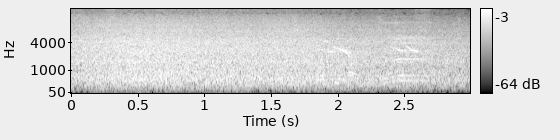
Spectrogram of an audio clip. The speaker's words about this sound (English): The sound of crashing waves and children playing along the Tijuana coastline looks like a normal day at the beach.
